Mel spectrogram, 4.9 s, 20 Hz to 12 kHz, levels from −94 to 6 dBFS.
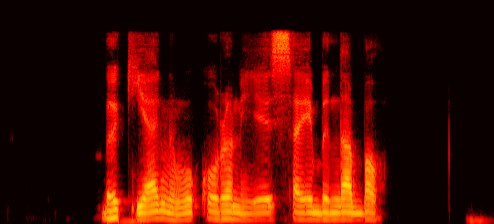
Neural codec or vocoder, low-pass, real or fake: codec, 16 kHz, 1 kbps, X-Codec, HuBERT features, trained on balanced general audio; 7.2 kHz; fake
